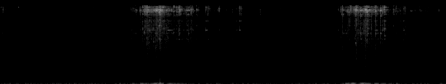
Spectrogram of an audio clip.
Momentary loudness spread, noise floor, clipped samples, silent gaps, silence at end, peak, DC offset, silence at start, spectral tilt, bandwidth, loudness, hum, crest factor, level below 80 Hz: 25 LU; -73 dBFS; under 0.1%; none; 0.25 s; -14 dBFS; under 0.1%; 1.3 s; 2.5 dB/octave; 17 kHz; -32 LUFS; none; 26 dB; -72 dBFS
